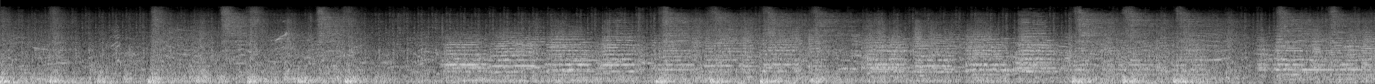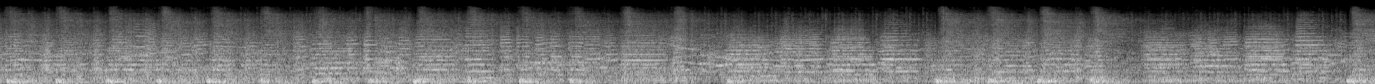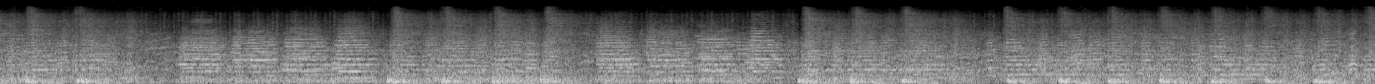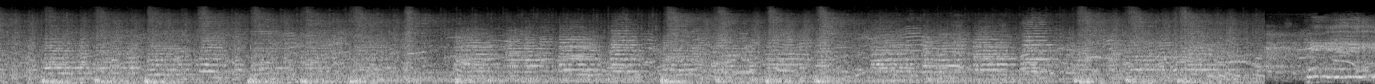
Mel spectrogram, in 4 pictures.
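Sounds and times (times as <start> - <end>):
brass marching band playing: 0.0 - 55.0.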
